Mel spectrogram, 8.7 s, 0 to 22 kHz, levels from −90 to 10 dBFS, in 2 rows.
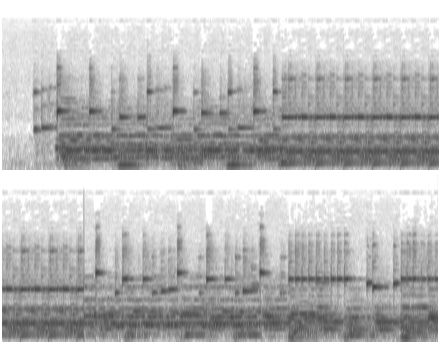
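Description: From 3.13 s to 5.19 s the sound falls into a broken-record loop: a single 283 ms fragment plays seven times back to back, identical each pass, before normal audio resumes. The likely cause is a stalled player, encoder or stream resending its last held fragment, so whatever belonged in those two seconds is gone. Unlike an echo, the repeats don't fade, and unlike stutter or dropouts, there's no gap.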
